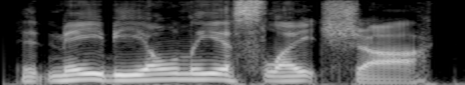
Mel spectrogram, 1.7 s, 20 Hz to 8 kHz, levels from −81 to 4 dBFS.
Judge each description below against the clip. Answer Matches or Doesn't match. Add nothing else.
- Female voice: Doesn't match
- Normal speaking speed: Doesn't match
